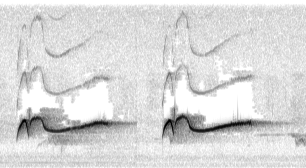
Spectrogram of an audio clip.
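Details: Eastern Wood-Pewee singing its sweet name-like "pee-o-wee" song as summer approaches: two clear whistled phrases, each sliding down then slowly rising, about a second long, with a faint low hum underneath.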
